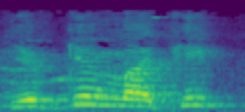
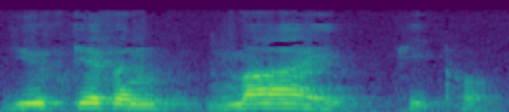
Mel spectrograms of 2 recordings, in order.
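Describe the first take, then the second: First: Higher, louder hammed-up sob, breaking off mid-word; mock sobbing wife. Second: "my" pointed and drawn out, slow, with a falling tune; stress on my. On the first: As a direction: cry the complaint and cut it short. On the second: Shown as a demonstration. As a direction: lean hard on "my" to show whose people they are. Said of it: "Did you notice how she described the people?".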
